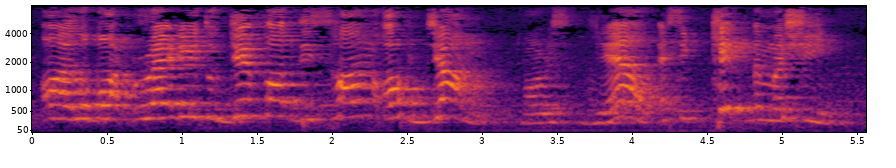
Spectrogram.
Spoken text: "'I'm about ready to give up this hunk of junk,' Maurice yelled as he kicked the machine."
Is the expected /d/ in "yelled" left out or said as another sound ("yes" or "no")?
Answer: yes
